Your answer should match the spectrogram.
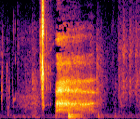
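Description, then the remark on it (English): Chewing with a sharp crunchy snap followed by a loud, wet, noisy burst of mouth sounds, then quieter fading chews. No one talks. “I hope everyone enjoys chewing.”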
